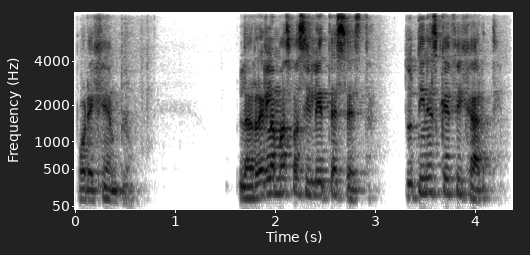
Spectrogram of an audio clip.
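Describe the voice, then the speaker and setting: A man's voice: a little high, expressive, normal speed. Male teacher, patient step-by-step grammar lecture. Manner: patient, repeats "¿de acuerdo?" to check understanding. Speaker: English teacher. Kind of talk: classroom lecture explaining grammar.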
